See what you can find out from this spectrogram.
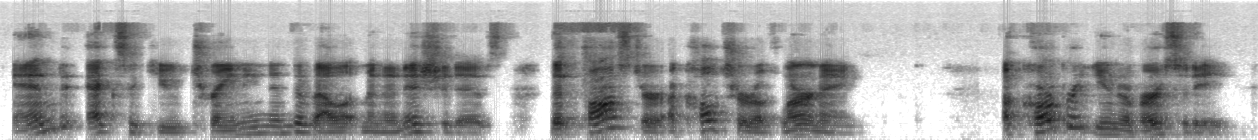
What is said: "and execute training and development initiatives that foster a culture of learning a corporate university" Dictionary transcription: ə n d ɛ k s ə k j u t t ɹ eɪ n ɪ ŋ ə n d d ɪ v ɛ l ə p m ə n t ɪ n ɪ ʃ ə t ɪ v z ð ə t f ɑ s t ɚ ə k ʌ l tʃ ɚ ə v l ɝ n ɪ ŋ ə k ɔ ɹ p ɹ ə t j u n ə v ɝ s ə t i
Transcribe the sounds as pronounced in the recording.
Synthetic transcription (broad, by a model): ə n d ɛ k s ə k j u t t ɹ eɪ n ɪ ŋ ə n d d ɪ v ɛ l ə p m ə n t ɪ n ɪ ʃ ə t ɪ v z ð ə t f ɑ s t ɚ ə k ʌ l tʃ ɚ ə v l ɝ n ɪ ŋ ə k ɔ ɹ p ɹ ə t j u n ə v ɝ s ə t i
